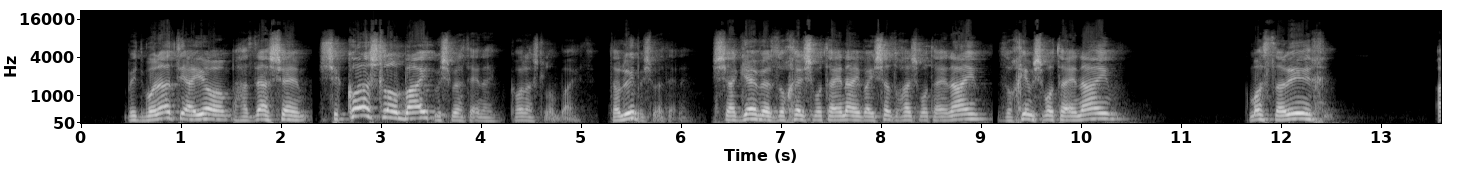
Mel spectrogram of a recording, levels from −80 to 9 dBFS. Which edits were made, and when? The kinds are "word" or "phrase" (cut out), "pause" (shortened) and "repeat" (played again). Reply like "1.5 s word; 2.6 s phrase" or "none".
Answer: 2.3 s pause; 3.5 s word; 4.2 s pause; 5.2 s pause; 6.3 s pause; 9.1 s pause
